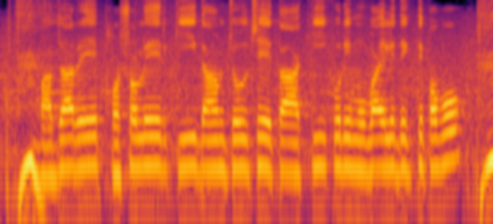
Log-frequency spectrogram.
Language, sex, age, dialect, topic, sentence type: Bengali, male, 31-35, Jharkhandi, agriculture, question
